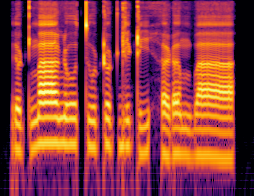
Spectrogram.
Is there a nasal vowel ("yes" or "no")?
no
